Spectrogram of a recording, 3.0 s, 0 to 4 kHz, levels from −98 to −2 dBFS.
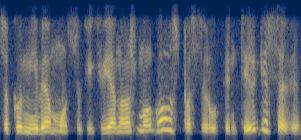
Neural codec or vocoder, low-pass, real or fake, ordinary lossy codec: none; 3.6 kHz; real; Opus, 64 kbps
